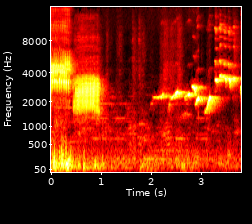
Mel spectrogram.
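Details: Male canary singing energetically, described as emotional and rolling with cuit-cuit notes, used as a master song to tutor young canaries; loud buzzy trills at the start, then rising and falling whistled notes.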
